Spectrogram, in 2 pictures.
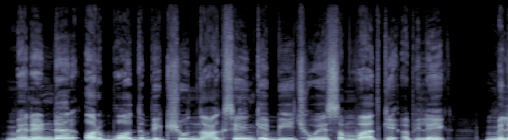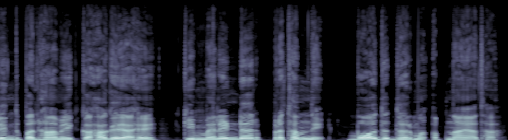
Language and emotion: Hindi, neutral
